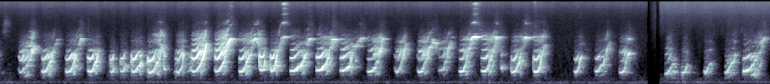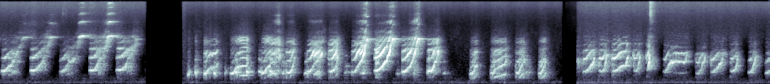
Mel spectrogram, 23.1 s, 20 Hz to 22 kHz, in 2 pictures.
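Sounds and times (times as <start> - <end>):
guinea pig squealing: 0.0 - 13.8, 14.4 - 23.0.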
